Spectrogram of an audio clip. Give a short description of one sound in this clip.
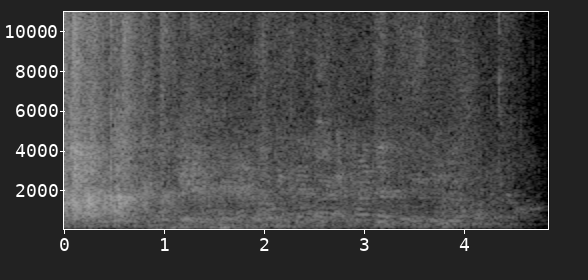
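An elderly woman talks quietly with a man nearby.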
